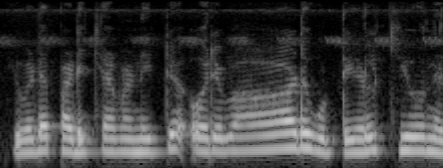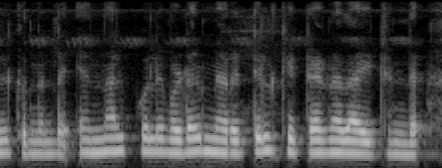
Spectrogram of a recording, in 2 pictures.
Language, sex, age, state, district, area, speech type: Malayalam, female, 18-30, Kerala, Kozhikode, urban, spontaneous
